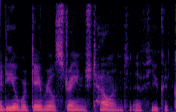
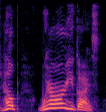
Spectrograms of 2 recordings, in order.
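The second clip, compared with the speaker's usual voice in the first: much higher, much louder panicked calling; shouted; 12 semitones higher, 11 dB louder than usual. A narrator's reading. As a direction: yell for your lost friends. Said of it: "he shouted".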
